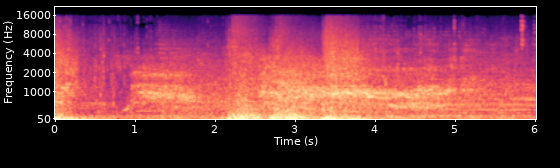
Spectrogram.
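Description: A monster screeches and snarls.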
